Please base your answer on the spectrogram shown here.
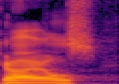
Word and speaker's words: Giles: witches and so Guiles is accused or Giles but I I pronounce it Guiles and um the court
